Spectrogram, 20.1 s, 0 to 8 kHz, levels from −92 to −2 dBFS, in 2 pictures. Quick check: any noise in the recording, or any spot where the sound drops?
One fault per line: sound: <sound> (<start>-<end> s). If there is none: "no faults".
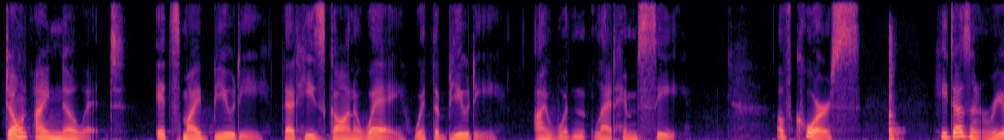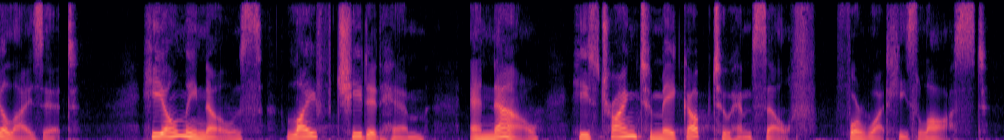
sound: tap (8.9-9.1 s)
